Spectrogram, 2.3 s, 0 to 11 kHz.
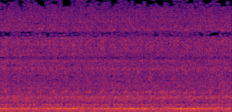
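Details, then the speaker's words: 2006 Honda Pilot 3.5L V6 after power steering pump replacement and bleeding (reservoir, O-rings and hose already replaced before): even, steady hum with no groan or whine at idle; pump quiet and healthy. "you can hear it's quiet [Music] everything working good"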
